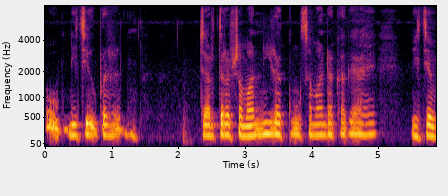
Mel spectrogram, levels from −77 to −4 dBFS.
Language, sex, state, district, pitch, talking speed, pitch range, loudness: Hindi, female, Punjab, Pathankot, 180 Hz, 125 wpm, 165-190 Hz, -17 LUFS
